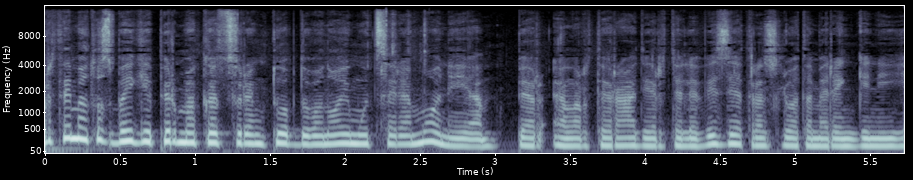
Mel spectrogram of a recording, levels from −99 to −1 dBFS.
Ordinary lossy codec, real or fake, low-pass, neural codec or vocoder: AAC, 64 kbps; real; 14.4 kHz; none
